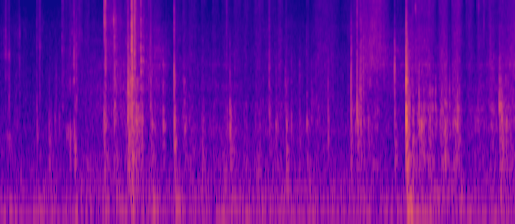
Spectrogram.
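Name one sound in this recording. A tool scrapes firmly along paper.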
